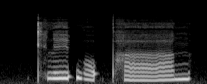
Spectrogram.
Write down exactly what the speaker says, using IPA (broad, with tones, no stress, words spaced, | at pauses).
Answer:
kʰle˦˥ʔwɔ˨˩ʔpʰaː˩˦n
